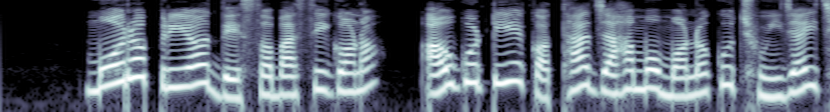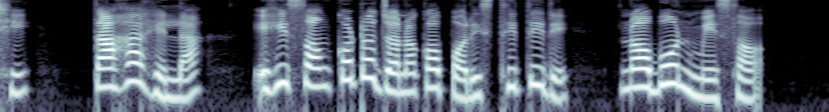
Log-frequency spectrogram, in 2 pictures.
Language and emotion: Odia, neutral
